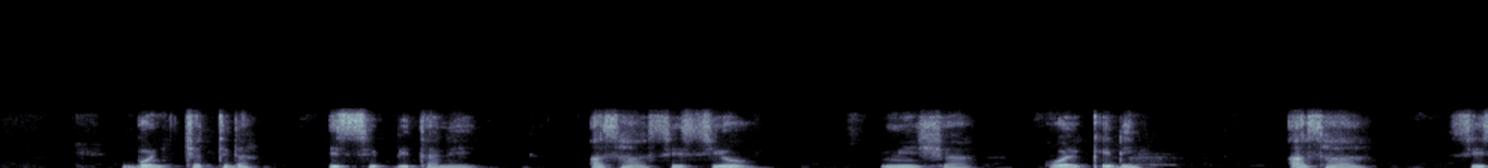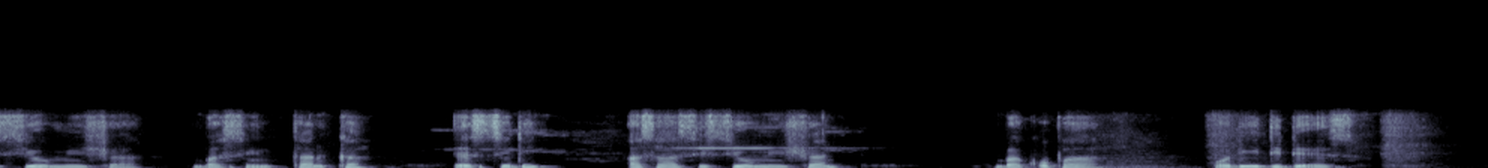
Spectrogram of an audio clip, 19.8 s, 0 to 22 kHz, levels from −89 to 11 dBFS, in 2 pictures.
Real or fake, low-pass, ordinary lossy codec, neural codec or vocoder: real; 7.2 kHz; Opus, 32 kbps; none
